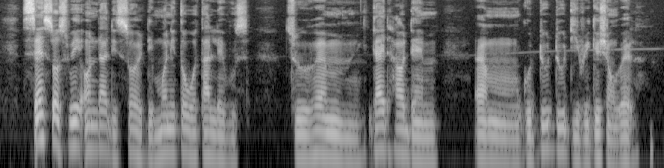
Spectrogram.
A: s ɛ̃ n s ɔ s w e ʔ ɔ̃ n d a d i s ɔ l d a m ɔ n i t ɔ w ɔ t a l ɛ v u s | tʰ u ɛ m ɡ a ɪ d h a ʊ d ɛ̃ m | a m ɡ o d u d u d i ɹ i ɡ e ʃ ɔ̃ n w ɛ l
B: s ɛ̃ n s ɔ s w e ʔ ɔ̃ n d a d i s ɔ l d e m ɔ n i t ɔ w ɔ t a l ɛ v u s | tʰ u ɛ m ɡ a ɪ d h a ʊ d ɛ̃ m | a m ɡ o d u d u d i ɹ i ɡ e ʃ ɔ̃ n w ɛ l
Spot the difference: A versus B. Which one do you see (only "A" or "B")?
B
